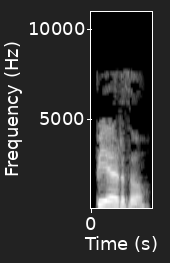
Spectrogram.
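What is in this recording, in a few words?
"pierdo" Spanish; verb-conjugator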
